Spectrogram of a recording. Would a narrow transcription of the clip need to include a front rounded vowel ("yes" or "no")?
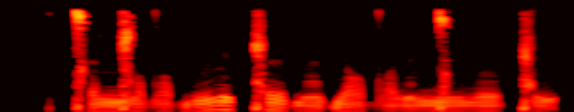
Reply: no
